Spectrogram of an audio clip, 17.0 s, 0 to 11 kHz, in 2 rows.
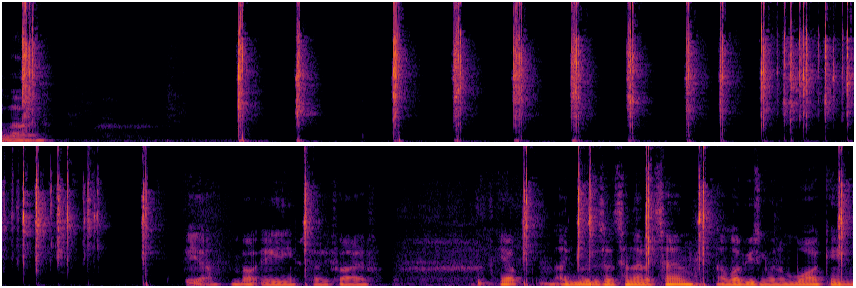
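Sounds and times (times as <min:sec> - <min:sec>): magnetic fidget coin clicking: 0:03.9 - 0:10.0, 0:13.8 - 0:15.6.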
